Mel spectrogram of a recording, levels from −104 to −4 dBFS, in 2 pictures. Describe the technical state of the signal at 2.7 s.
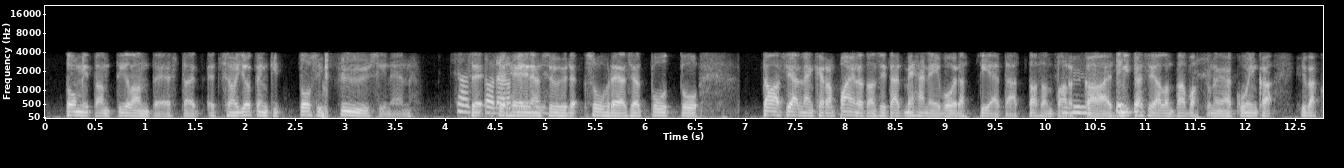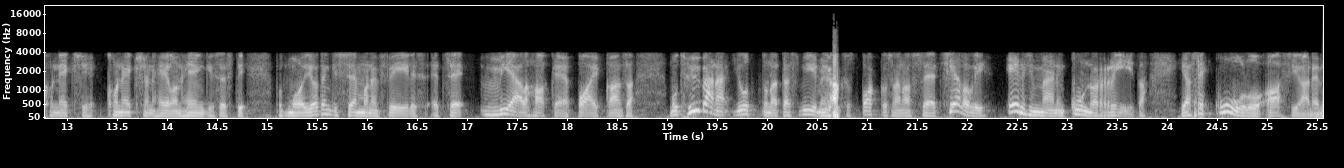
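At 2.72 s, just after "et se on jotenkin", GSM bit errors break the sound until 2.85 s. Corrupted filter, pitch and gain values in the decoder twist the spectrum and throw the level into a burst of squawks and gargling, which fits roughly four damaged frames. Unlike a dropout, the sound turns garbled rather than silent.

Underneath, the GSM full-rate codec is plainly audible. Its pulse-driven vocal-tract model gives the voice a buzzy, gravelly roughness, with nothing passed above 4 kHz, consistent with a 13 kbps stream. Unlike a plain low-pass filter, it adds grit as well as dullness.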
